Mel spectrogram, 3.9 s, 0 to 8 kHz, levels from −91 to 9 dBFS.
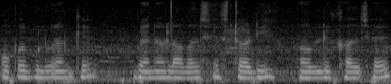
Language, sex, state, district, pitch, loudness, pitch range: Maithili, female, Bihar, Vaishali, 165 Hz, -39 LUFS, 160-175 Hz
